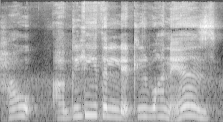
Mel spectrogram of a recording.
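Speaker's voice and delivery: high, put-on mother duck voice, dismayed; a shocked mother eyeing her odd chick; mother duck's dismay. A narrator's reading. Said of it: "she thought".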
